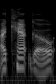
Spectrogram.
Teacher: native speakers swallow the T in can't all the time. We say, I can't go, and it sounds almost identical to I can go if you aren't paying attention.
